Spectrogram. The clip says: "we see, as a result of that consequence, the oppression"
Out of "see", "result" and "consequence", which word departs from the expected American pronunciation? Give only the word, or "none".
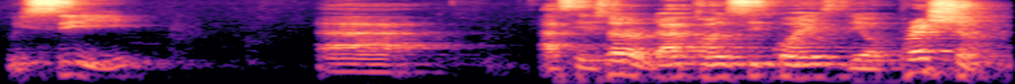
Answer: result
